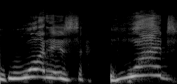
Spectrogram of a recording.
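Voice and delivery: high, drawn-out bewildered wail; slow down and whine it in disbelief; real baffled despair; exasperated disbelief. Real, not acted. Bewildered by the failing voice clip.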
